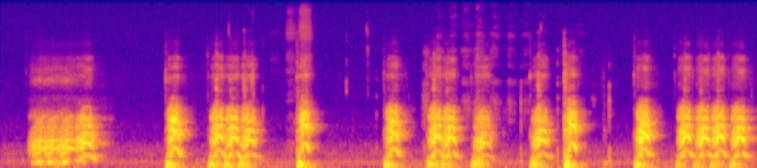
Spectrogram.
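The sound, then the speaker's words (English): Someone imitates a dog barking with a rapid string of short, loud yips, some single and others in quick pairs and triplets, ending in a burst of four. “I can do it as a dog barking too.”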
